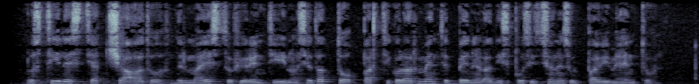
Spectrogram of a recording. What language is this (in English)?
Italian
